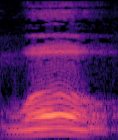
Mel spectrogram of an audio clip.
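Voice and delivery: woe said as whoa, a drawn-out stop call; read as whoa. Shown as a demonstration. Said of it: "I read it W H O A".

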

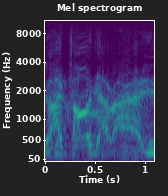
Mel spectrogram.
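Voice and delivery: put-on drawn-out, exasperated yell at a child; acted parental yelling. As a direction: yell it slowly at the top of your lungs. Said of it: "And he starts yelling".

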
